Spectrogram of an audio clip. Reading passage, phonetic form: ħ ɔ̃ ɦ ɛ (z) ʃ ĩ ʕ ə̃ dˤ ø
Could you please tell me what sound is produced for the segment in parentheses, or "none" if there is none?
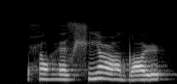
z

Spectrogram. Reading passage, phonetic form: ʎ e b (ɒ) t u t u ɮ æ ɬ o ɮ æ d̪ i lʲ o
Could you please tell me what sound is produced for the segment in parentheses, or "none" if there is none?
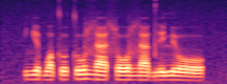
ɒ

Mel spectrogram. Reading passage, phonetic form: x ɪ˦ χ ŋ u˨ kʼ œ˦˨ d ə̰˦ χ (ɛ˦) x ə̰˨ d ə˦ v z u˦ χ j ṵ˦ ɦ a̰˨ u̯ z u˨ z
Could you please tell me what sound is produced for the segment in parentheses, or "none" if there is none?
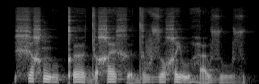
ɛ˦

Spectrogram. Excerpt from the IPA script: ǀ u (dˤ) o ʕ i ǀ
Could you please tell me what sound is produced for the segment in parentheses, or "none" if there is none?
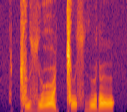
zˤ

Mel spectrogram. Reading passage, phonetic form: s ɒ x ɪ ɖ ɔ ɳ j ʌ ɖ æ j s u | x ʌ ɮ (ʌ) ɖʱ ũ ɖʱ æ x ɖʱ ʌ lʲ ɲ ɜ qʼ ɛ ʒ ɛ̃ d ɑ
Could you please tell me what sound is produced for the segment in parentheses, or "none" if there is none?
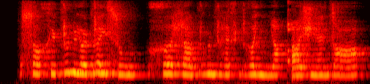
ɑ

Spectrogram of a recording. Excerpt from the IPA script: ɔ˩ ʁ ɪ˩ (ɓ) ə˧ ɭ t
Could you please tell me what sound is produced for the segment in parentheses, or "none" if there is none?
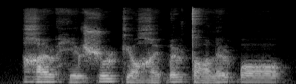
ɓ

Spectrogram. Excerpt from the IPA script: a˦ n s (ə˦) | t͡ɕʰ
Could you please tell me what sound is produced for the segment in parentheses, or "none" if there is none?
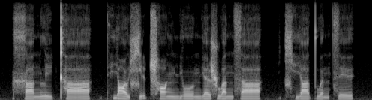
ä˦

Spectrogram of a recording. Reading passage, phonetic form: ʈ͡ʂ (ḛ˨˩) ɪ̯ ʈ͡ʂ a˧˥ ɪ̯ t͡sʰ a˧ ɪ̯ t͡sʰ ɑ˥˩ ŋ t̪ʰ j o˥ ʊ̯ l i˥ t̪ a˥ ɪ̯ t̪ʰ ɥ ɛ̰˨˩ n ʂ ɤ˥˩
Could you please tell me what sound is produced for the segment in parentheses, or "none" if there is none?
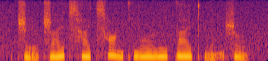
ḛ˨˩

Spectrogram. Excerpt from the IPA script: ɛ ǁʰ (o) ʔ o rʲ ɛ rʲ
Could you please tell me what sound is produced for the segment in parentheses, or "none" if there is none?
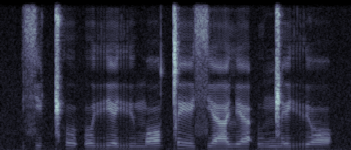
o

